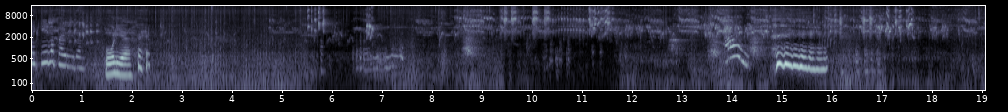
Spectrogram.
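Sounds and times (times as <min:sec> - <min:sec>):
small birds chirping: 0:00.0 - 0:19.0
wings fluttering: 0:00.2 - 0:05.8, 0:06.9 - 0:09.3.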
